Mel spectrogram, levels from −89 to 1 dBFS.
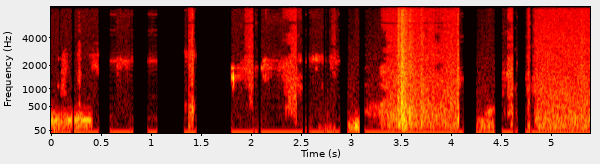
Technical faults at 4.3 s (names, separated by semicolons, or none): speech suppressed in double talk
